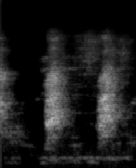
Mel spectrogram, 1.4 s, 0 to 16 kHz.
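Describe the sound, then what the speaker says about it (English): Dogs barking indoors, two sharp, loud barks about half a second apart, with a faint low hum underneath and a trailing bark at the start. "Who needs a doorbell? I have 3 that bark."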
